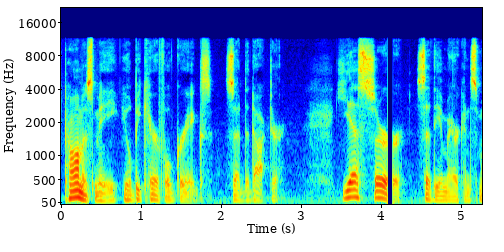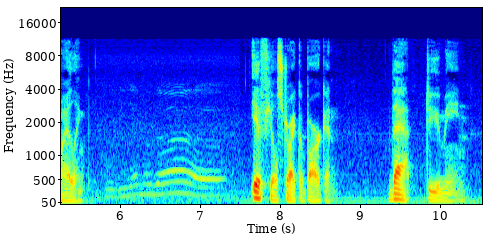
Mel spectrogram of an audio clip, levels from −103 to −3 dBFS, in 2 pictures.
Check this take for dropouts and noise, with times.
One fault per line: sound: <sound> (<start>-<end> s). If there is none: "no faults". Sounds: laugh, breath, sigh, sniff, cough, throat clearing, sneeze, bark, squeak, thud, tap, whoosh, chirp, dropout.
sound: dropout (4.1-4.1 s)
sound: sigh (5.8-7.3 s)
